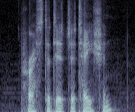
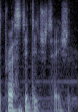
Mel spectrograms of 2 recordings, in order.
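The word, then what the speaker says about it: prestidigitation: of that spell again presta digitation let's press vegetation no it's pressed to digitization try saying that out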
